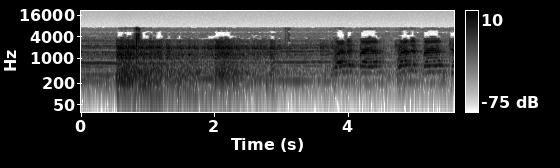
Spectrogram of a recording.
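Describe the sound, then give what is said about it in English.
Explosive pellets set off by a hand detonator inside a cavern burst with a sudden loud boom, followed by a long rumbling roar and a second surge. Voices then speak over the fading rumble. “I'll use a few explosive pellets from this hand detonator.”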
